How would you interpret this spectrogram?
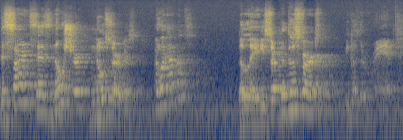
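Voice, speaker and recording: Young guy acting as cocky flippant standup comic, highish lively voice, chatty, recorded in some echoey hall. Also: slow, exaggerated voice. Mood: cocky stand-up patter. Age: young adult. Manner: casual, conversational with rhetorical tag questions. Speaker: student actor. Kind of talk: staged dramatic script reading. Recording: echoey hall from far off, faint noise.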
